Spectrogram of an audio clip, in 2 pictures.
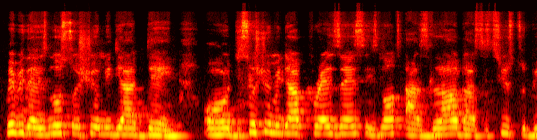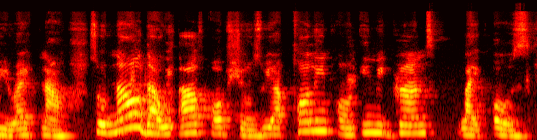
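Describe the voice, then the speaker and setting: A woman's voice: medium pitch, lively intonation, normal speed, hardly any pauses, fairly bright tone. A woman presenting informally online, emphatic, repeating phrases and asking rhetorical questions. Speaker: online presenter, business owner and educator.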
